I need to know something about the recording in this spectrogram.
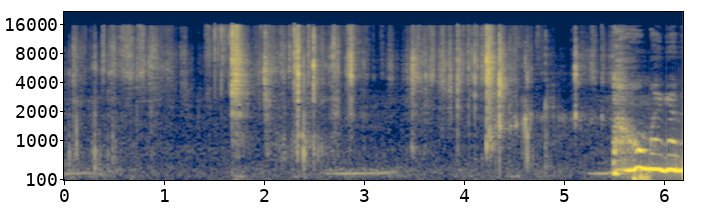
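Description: The orange faceted wrapper of a blind-pack toy figure being torn open by hand: a string of short crinkles and rips.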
